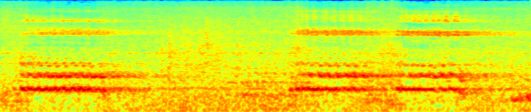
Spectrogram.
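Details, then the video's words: Talking parrot at a bird park in Singapore, imitating a telephone ringing: two bursts of steady electronic-sounding ringing tones, each about a second long, over a noisy background. "That's the sound of the telephone. By the way, Pao Pao here can also copy high-tech sounds, and that was the telephone."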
